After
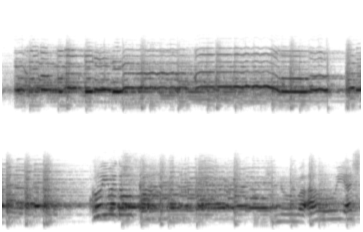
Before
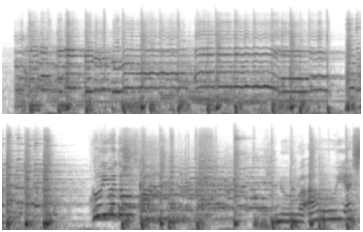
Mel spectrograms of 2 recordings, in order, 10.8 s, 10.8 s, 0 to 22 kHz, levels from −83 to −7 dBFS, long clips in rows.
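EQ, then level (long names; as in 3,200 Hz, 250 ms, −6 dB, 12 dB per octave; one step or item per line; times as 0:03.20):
high-pass with resonance 760 Hz, resonance Q 8.5
low-pass filter 5,800 Hz 12 dB per octave
high-frequency loss of the air 260 metres
0.0 dB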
